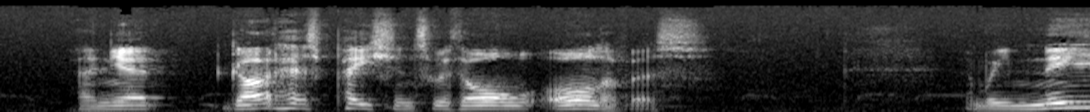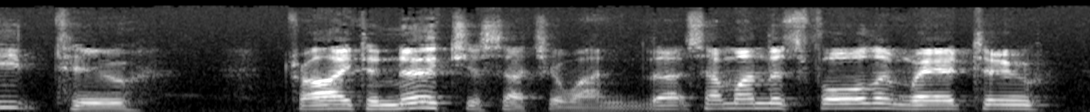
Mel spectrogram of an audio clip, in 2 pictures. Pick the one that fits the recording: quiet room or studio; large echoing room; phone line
large echoing room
